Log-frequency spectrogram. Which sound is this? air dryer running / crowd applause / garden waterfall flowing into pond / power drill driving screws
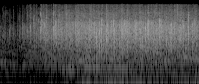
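crowd applause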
